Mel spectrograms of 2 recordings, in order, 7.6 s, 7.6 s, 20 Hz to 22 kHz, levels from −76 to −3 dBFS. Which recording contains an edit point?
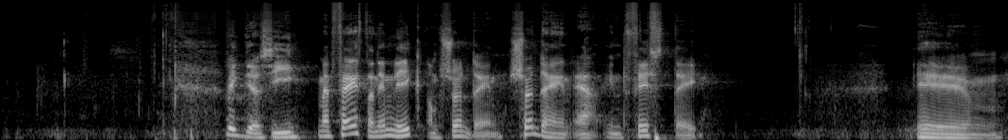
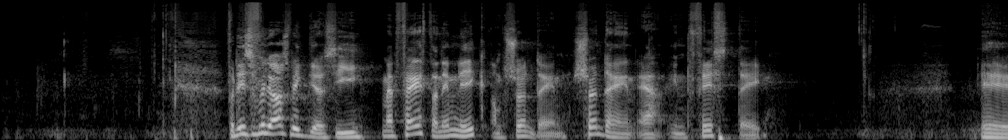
first; 1 cut; at 1.7 s

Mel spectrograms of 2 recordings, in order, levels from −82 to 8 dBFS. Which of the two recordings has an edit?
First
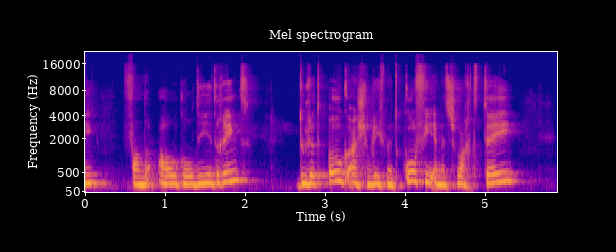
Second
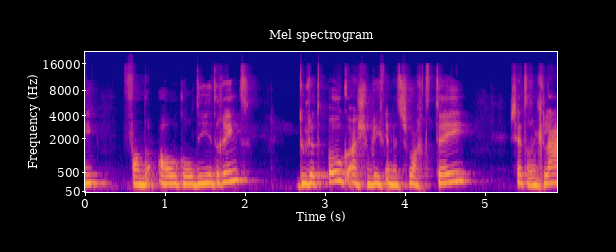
second; 1 cut; at 3.8 s

